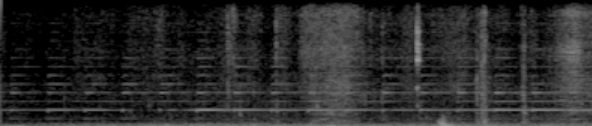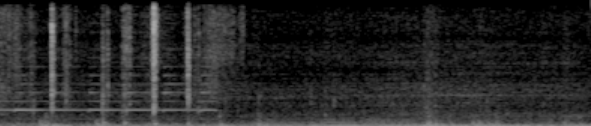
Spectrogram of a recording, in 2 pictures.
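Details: Ford Mondeo driving on road, camera on back seat: deep rumbling knocks thud through the rear floor as all four split rear subframe bushes let the subframe knock against the body, worsening over about three years.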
